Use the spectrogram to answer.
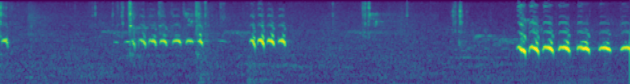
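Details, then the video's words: Female white-cheeked laughingthrush (Garrulax chinensis lugens), a 'mái ro' bird whose rolling song is used to excite males. Three bursts of rapid, rounded, repeated whistled notes, about five to seven per burst, with short pauses between. "Khướu Bạc Má Mái Ro , Tiếng Chim Khướu Bạc Má Mái"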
